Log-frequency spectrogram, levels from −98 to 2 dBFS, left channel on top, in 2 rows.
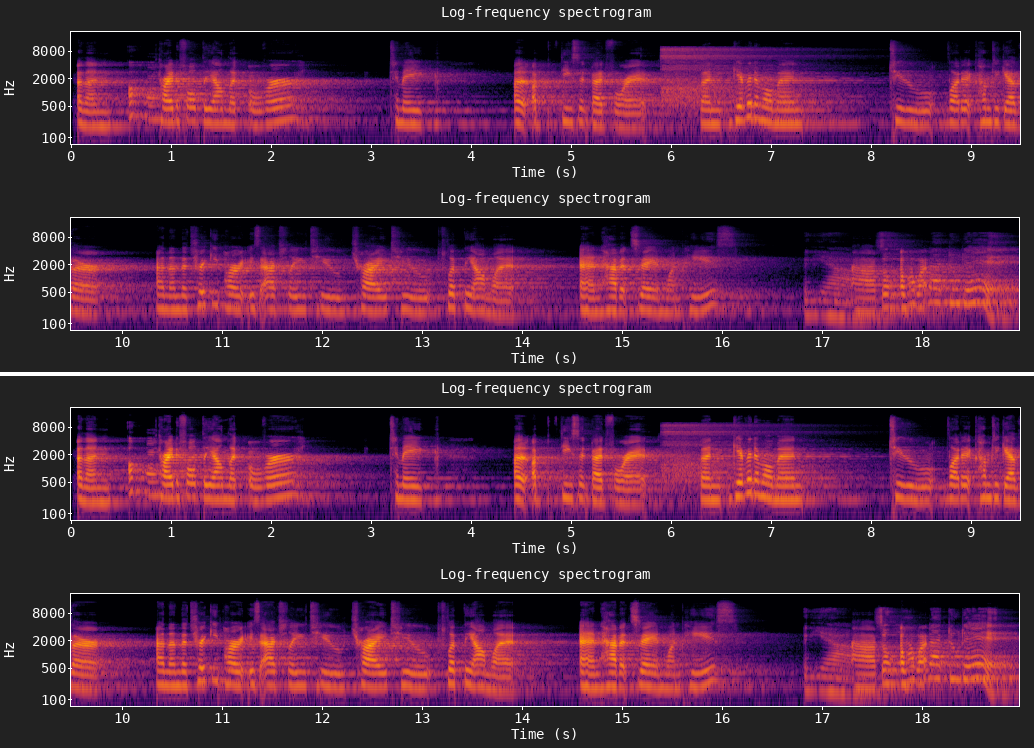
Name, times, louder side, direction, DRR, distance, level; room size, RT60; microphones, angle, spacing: voice 1, 0.1-0.4 0.9-2.3 3.2-3.5 4.4-7.3 8.2-9.8 10.3-13.9 14.6-16.0 17.3-18.0, right 4 dB, 20° right, 12 dB, 0.3 m, -29 dB
sound 1, 5.7-7.6 11.3-11.4, left 2 dB, 30° left, 2.2 m, -45 dB
voice 2, 16.8-18.8, right 3 dB, 55° right, 6 dB, 0.9 m, -35 dB
15.5 x 6.7 x 7.8 m, 2.3 s
head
